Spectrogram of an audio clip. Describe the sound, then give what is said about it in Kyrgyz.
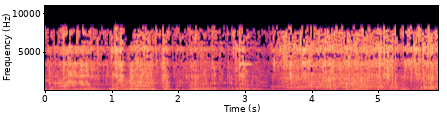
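A water pump draws water with a steady loud rushing and gurgling that runs without pause, dipping briefly midway, with no talk. “Азырынча жылуу мезгилде бул суу соргуч жакшы эле иштейт.”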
